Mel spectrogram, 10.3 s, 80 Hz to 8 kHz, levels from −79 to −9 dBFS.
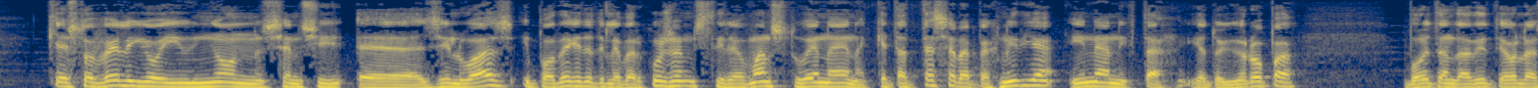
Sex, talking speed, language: male, 160 wpm, Greek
